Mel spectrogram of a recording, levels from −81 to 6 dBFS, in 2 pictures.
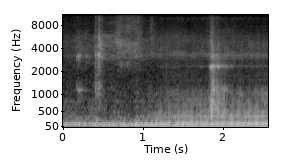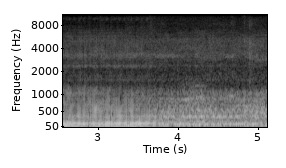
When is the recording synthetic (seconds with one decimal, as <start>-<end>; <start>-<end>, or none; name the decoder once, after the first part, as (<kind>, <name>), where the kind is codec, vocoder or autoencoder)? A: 1.2-3.7 (vocoder, WaveNeXt)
